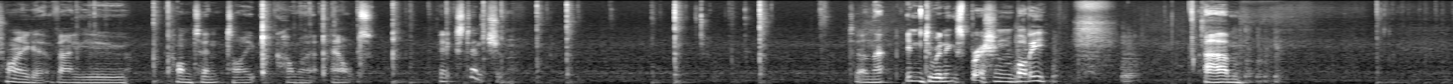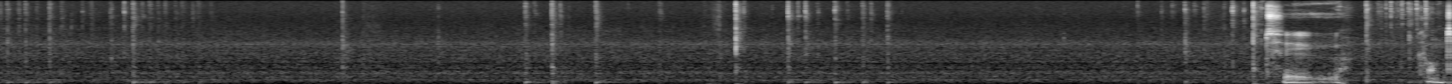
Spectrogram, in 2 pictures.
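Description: Keyboard keys click in quick bursts.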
